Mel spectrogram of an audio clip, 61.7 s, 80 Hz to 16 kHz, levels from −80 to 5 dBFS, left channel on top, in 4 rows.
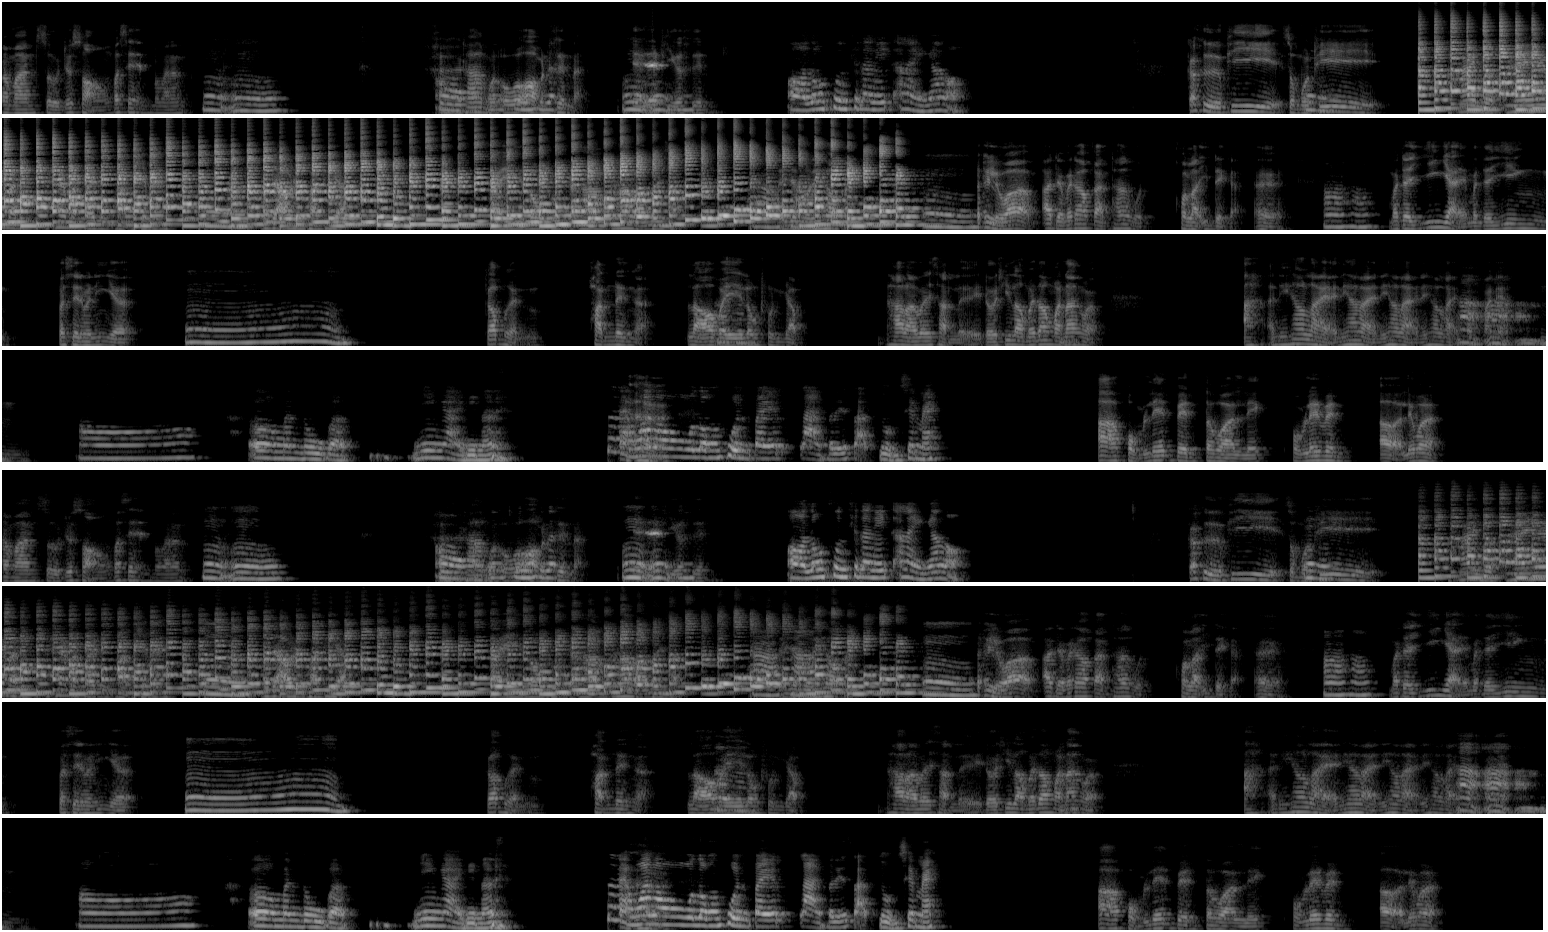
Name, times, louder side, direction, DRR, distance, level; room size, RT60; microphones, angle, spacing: voice 1, 0.0-1.8 4.3-5.8 6.3-7.1 11.9-13.7 14.4-17.1 18.0-18.9 20.3-22.2 23.2-24.0 25.2-26.8 27.2-27.7 28.0-28.2 29.3-30.9 31.4-32.2 35.7-36.2 36.8-37.3 37.7-38.8 39.7-41.8 43.3-45.9 46.3-46.5 52.6-53.0 57.3-58.9 59.2-59.7 60.1-60.6, left 3 dB, 60° left, 1.1 m, -40 dB
voice 2, 2.0-2.8 4.3-5.5 6.2-6.6 7.9-9.6 13.0-13.3 17.4-17.9 22.9-23.6 24.6-25.2 28.7-29.2 32.7-34.4 38.0-38.3 45.4-46.3 47.1-48.3 48.8-49.8 50.4-51.4 52.4-55.7, right 4 dB, 80° right, 0.9 m, -36 dB
sound 1, 14.2-24.8, left 8 dB, 80° left, 0.4 m, -28 dB
8.3 x 4.3 x 3.0 m
head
